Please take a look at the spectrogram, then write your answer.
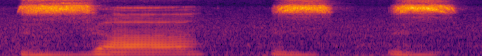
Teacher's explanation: زا، سین، صاد، ان کو جب ادا کریں گے تو آواز جو ہے وہ سیٹی کی طرح تھوڑی سی تیز ہو جائے گی۔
